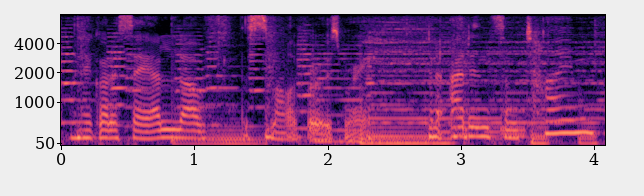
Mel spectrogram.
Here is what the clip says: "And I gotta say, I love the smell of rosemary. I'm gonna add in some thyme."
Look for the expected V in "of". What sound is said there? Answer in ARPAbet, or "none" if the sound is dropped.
B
